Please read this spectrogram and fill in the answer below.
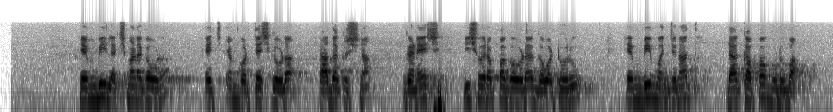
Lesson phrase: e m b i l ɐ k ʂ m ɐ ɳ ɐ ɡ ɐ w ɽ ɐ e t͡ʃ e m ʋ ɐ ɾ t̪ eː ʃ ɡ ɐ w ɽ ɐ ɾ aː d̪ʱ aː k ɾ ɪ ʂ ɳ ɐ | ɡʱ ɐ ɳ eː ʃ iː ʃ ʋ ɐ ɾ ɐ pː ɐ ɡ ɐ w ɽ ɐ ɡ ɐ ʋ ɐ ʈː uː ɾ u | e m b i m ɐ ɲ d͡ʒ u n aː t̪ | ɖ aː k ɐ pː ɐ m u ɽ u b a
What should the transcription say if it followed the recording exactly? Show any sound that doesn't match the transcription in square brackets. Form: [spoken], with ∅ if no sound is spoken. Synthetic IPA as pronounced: e m b i l ɐ k ʂ m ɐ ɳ ɐ ɡ ɐ w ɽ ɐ e t͡ʃ e m ʋ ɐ ɾ t̪ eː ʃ ɡ ɐ w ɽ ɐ ɾ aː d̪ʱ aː k ɾ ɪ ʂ ɳ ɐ | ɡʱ ɐ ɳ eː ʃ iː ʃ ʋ ɐ ɾ ɐ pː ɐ ɡ ɐ w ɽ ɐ ɡ ɐ ʋ ɐ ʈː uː ɾ u | e m b i m ɐ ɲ d͡ʒ u n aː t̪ | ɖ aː k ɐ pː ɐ m u ɽ u b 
